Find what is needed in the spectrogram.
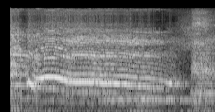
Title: the baby is crying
